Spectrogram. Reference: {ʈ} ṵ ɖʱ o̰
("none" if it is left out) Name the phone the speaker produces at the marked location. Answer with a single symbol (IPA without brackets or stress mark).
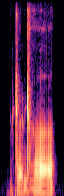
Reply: ʈ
